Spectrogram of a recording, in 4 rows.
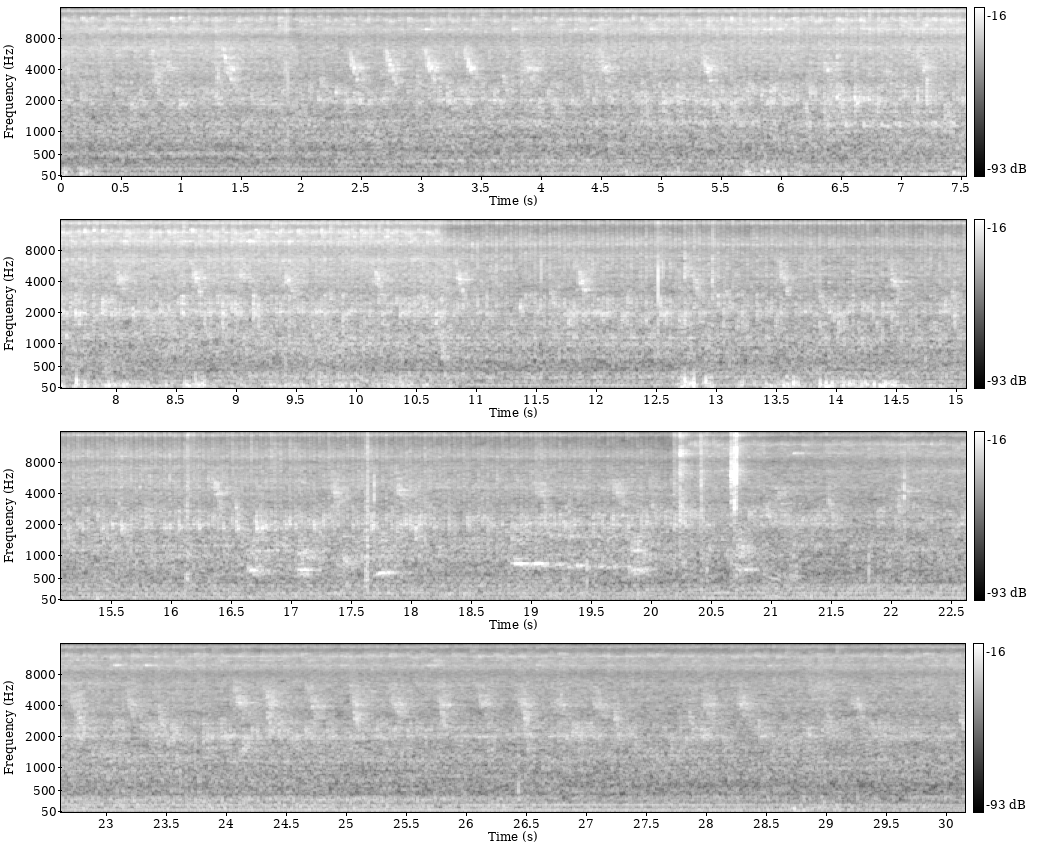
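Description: Motorstar 110cc underbone motorcycle's small single-cylinder four-stroke engine idling steadily, growing louder briefly twice, around eight and thirteen seconds in.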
